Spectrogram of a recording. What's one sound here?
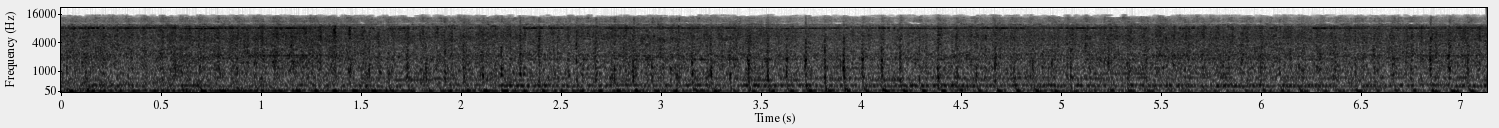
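Footsteps crunch on a gravel path at a walking pace.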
